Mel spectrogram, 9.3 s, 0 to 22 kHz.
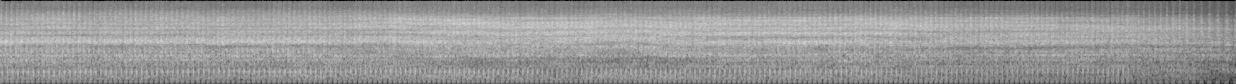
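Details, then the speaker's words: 1979 Norlett 1002 BS lawnmower, new in box and never run, after fuel mixture screw turned in for too much fuel: steady, even single-cylinder putter at constant speed for about eight seconds, then winds down. Normal running. "Engine starts, engine runs, cuts, even though it kind of rips the grass out instead of cutting it."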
